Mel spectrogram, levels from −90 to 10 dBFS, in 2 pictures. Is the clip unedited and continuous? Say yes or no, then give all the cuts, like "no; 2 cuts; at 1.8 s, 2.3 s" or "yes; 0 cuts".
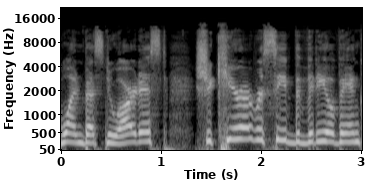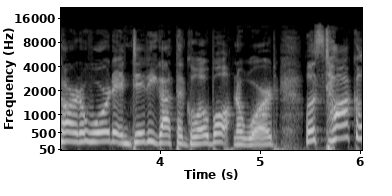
no; 1 cut; at 4.7 s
